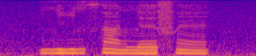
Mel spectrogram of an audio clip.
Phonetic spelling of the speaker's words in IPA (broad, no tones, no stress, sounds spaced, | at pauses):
l i l θ ã l ɛ f ɛ̃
